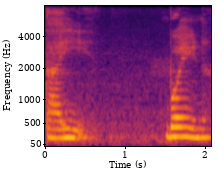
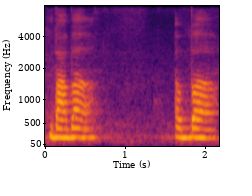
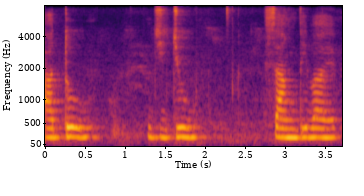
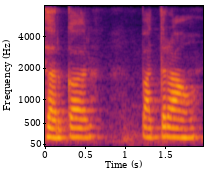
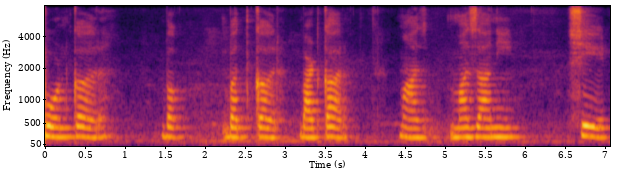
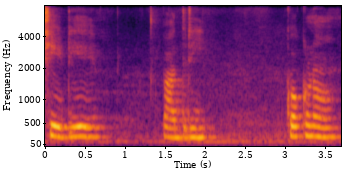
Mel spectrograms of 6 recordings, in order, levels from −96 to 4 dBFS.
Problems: none marked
